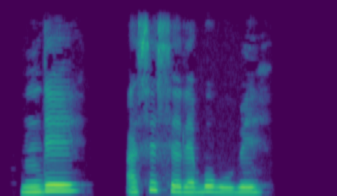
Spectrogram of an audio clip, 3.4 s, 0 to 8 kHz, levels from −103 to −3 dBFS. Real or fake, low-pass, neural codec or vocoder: real; 7.2 kHz; none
